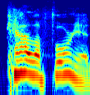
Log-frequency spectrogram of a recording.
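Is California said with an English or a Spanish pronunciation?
English. It is said with an English pronunciation. The speaker calls it wrong.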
